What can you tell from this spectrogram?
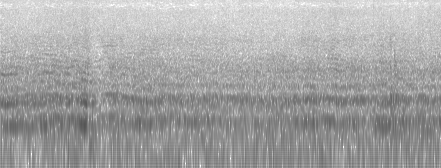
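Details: Steady droning hum of bees, an even layered buzz that barely changes across the few seconds, with a brief louder swell near the start.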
